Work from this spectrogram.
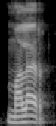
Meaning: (noun) 1. flower, blossom 2. lotus 3. a great number 4. nut or head, as of a spike; knob, as of scimitar 5. a formula of a foot of one nirai occurring as the last cīr in the last line of a veṇpā
- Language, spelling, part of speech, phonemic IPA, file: Tamil, மலர், noun / verb, /mɐlɐɾ/, Ta-மலர்.ogg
